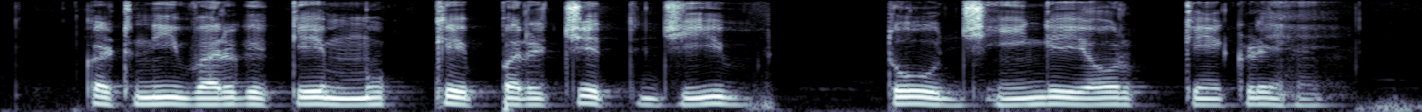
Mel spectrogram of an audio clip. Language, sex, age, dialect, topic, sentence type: Hindi, male, 18-24, Awadhi Bundeli, agriculture, statement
